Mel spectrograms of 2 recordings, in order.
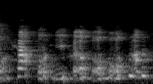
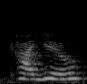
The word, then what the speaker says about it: Caillou: These songs are SpongeBob, the theme song, Caillou theme song, This Little is Calio. What? That's Caillou.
